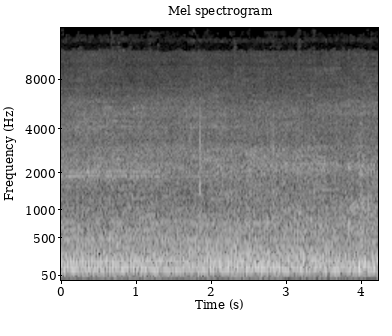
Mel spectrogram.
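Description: A steady low engine drone, with a couple of faint knocks over it.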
